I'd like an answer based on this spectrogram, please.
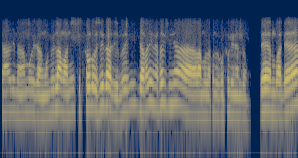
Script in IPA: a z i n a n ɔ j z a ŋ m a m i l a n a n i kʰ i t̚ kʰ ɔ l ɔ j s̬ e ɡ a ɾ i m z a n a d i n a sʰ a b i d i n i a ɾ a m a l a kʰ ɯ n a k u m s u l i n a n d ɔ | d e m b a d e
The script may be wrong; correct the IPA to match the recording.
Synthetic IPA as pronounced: a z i n a m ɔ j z a ŋ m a m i l a m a n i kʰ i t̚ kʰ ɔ l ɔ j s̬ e ɡ a ɾ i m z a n a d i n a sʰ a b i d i n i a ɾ a m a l a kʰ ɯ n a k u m s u l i n a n d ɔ | d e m b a d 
